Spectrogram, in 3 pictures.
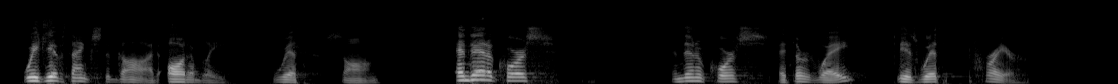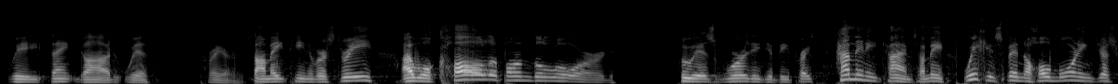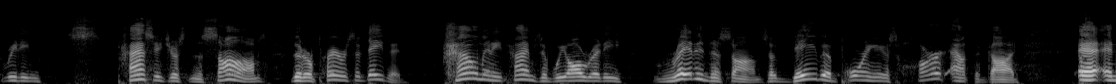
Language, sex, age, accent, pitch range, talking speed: English, male, 60-79, American, 130-210 Hz, 155 wpm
